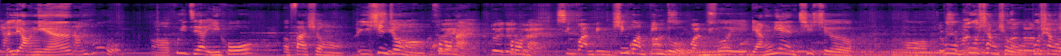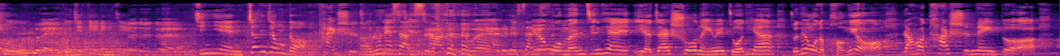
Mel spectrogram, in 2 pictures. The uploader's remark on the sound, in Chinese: 在第27届釜山国际电影节现场采访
